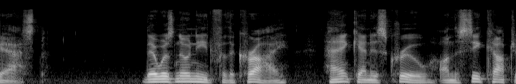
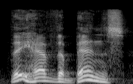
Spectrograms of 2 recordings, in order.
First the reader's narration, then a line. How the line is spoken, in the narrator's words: Arv Hansen cried in alarm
